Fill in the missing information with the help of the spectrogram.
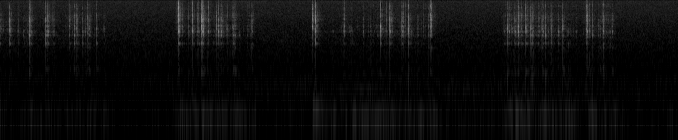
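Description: Long nails tap quickly over the bumpy surface of a clear, hollow, empty hobnail glass vase standing on a table. The result is bursts of light, bright, clicky taps that die away almost at once, over a quiet low rumble.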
